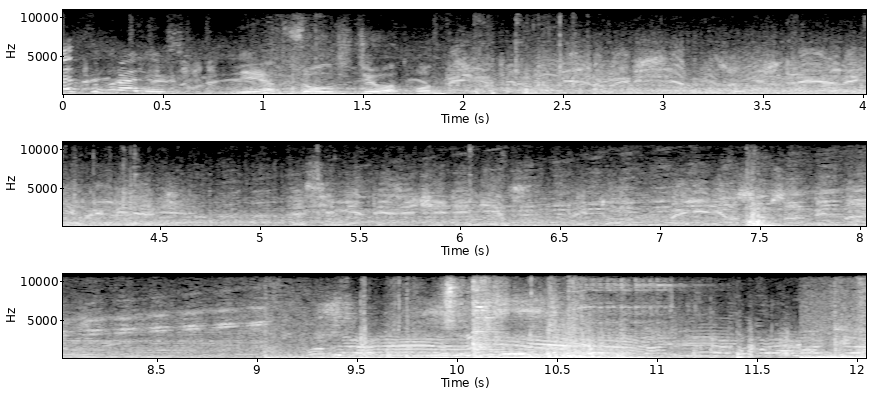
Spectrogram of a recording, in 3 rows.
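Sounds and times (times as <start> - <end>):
indistinct shouting voices: 2.5 - 12.0.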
